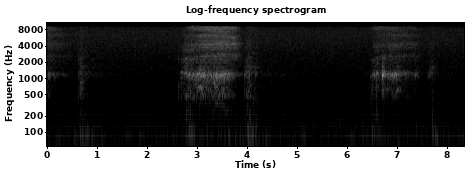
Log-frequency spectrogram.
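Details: Nightly sleep snoring: rough, rattling snores with each breath in, with quieter snorts between; ordinary snoring.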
